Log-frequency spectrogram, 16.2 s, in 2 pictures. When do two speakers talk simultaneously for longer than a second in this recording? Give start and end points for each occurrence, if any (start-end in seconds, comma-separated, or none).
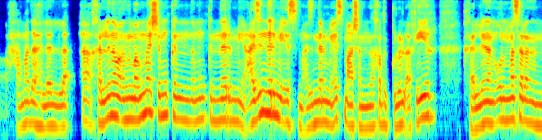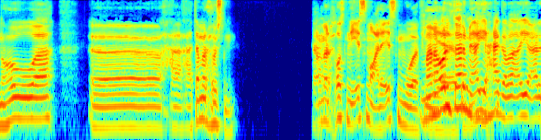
14.4-15.6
